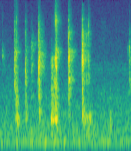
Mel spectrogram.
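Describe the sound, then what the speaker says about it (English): Computer keyboard typing a command, around eight quick, crisp keystrokes in an uneven rhythm, heard close and fairly quiet with no talking. "Now the next thing you want to do is type"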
